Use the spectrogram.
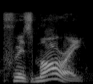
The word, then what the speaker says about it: Prismari: Uh Glump's college of choice is uh Prisari. Is that how you pronounce? That's how you pronounce it, right? Prismari. Yes.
